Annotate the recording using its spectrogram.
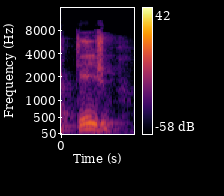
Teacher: Ora, queijo não seria tritongo, você tem aqui um encontro de 3 vogais, mas observe que quando você pronuncia a palavra queijo, o U ele não tem um som pronunciado, logo ele deixa de ser tritongo.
